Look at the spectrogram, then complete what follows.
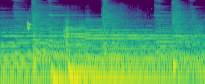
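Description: Instrumental background music, with a new phrase of notes coming in about half a second in.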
